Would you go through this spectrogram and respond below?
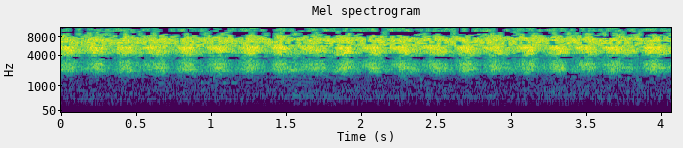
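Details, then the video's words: In Provence, France, cicadas sing on a summer day: a harsh, high, continuous buzz with a slightly slower pulsing throb, steady in loudness from start to end. "Cicadas singing in France (Provence)"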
